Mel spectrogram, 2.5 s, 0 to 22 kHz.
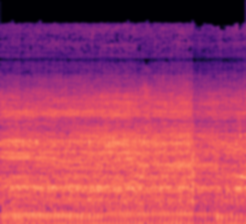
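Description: Yamaha Factor 150's single-cylinder four-stroke engine running steadily at low revs as the motorcycle rolls slowly.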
